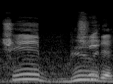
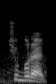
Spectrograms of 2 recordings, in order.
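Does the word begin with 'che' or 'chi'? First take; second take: chi; che. First: The word begins with 'chi' and has 'yu'. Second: The word begins with 'che' and has 'u'. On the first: This is the Crimean Tatar form. "по-татарськи чібюрек" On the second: This is the usual form in Ukraine. "в Україні завжди називали чебурек"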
